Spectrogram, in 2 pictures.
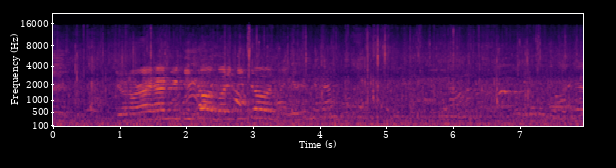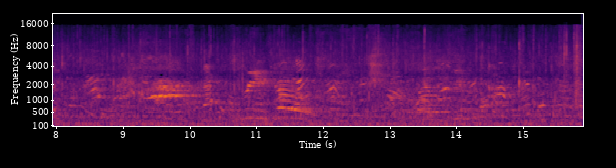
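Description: Children shout and call out playfully, heard outdoors.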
